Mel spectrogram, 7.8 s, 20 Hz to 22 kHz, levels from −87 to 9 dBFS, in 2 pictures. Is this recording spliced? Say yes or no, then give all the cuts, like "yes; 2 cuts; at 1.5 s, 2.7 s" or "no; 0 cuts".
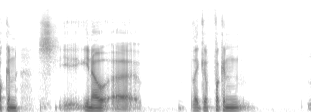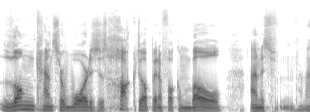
no; 0 cuts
